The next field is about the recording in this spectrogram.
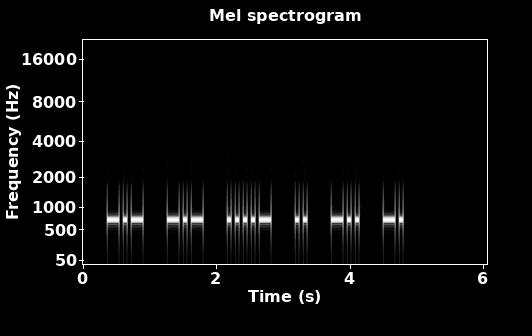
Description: Morse code, heard as a keyed tone, about 20 wpm, spaced as for 15 wpm, 700 Hz. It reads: KK4IDN
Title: 219 Lesson 35g - Number 0 - Call Signs 20wpm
